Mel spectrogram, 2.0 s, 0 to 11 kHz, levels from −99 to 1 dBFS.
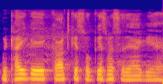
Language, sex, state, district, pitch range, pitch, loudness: Hindi, male, Jharkhand, Deoghar, 115-135 Hz, 130 Hz, -16 LUFS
